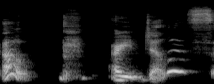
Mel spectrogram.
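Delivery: sly, playful teasing, needling jab. Retelling a scene where a character smirks and asks: retelling a smirking tease. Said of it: "kinda smirk".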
